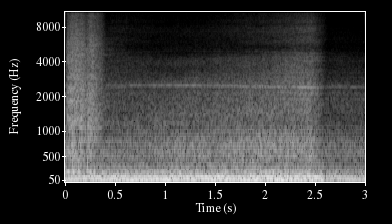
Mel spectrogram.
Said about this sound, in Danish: Vi sidder i toget. Foran mig, der har jeg den smukkeste udsigt.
